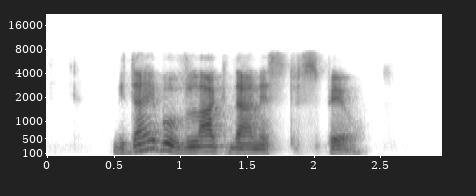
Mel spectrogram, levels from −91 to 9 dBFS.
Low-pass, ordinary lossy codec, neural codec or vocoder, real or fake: 7.2 kHz; Opus, 24 kbps; codec, 24 kHz, 0.5 kbps, DualCodec; fake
